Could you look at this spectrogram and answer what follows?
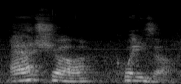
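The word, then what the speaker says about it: Ashra Kwesi: So, Ashra Quasar. Now, for anyone who needs to spell, I'll spell it for you.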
